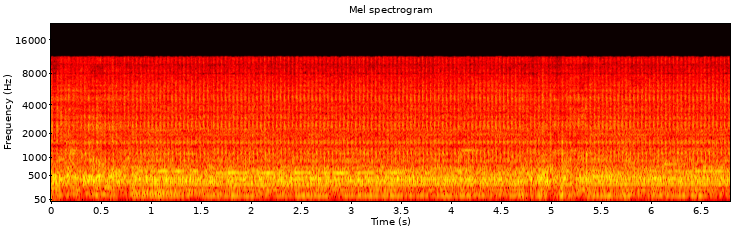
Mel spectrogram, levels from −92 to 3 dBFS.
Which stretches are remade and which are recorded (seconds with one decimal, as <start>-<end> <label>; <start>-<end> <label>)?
0.0-0.8 remade; 0.8-4.7 recorded; 4.7-5.4 remade; 5.4-6.8 recorded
